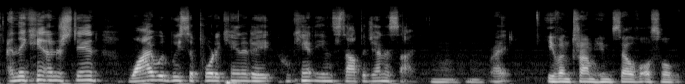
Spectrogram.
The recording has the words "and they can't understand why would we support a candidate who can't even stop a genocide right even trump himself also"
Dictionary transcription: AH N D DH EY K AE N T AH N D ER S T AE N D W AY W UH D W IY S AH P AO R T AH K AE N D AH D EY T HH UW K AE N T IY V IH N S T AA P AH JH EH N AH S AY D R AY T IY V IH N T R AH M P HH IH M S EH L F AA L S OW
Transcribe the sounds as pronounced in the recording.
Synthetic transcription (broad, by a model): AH N DH EY K AE N T AH N D ER S T AE N D W AY W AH D W IY S AH P AO R T AH K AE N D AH D EY T HH UW K AE N T IY V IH N S T AA P AH JH EH N AH S AY D R AY T IY V IH N T R AH M P HH IH M S EH L F AA L S OW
